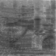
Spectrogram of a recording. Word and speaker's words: Olimar: Olimar, let's go.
